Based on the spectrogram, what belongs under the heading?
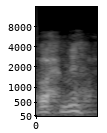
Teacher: الموضع الثاني لإمالة الفتحة إذا وقعت الفتحة قبل تاء التأنيث عند الوقف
